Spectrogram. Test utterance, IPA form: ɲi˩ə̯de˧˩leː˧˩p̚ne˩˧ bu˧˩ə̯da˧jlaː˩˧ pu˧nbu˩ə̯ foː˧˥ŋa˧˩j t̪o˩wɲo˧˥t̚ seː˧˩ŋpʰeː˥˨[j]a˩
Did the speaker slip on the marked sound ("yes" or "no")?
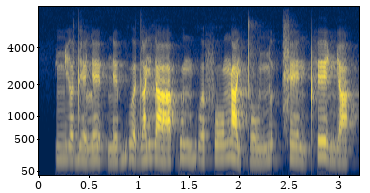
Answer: yes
